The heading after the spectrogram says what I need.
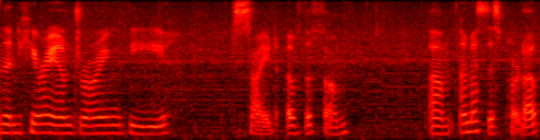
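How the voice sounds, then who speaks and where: Music plays behind a woman speaking at a fairly low pitch. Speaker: digital artist. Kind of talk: casual art tutorial narration. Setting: home recording, poor audio quality. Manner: hesitant, casual.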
